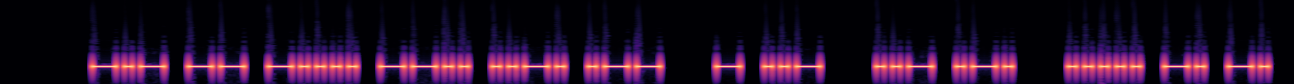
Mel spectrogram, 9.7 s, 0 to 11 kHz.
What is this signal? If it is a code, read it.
Morse code, heard as a keyed tone, about 20 wpm, 700 Hz. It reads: KM6ZFW TU UR 5NN
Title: SOTA QSO Practice 20wpm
